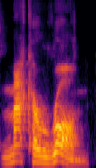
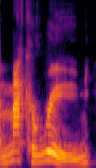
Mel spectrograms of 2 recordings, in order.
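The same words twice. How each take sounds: First: "macaron" slowly, ending in -ron; "macaron" as mac-a-RON, deliberately spaced; French-derived pronunciation. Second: "macaroon" slowly, with a long oo; "macaroon" as mac-a-ROON, deliberately spaced; pronunciation of macaroon. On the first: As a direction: say "macaron" drawn out, with "on" at the end. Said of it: "It's French from Bordeaux". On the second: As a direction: draw out "macaroon" to rhyme with "moon". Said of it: "macaron pronunciation". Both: Shown as a demonstration.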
